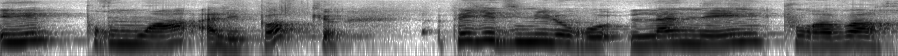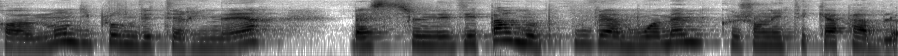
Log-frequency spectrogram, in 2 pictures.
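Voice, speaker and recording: This woman's voice sits fairly high in pitch and moves with ordinary variation. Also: moderate pace. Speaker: veterinary student, YouTuber. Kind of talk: casual vlog talk to camera. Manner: hesitant, many fillers.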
